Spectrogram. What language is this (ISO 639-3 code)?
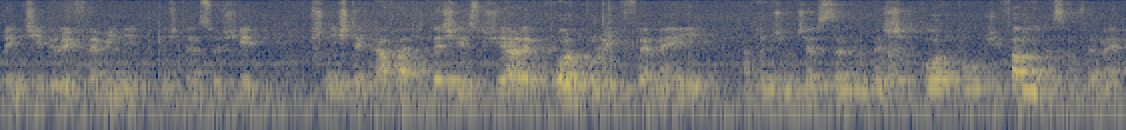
ron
